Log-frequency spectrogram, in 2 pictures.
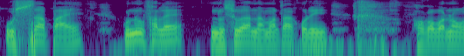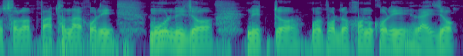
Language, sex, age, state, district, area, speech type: Assamese, male, 45-60, Assam, Goalpara, rural, spontaneous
